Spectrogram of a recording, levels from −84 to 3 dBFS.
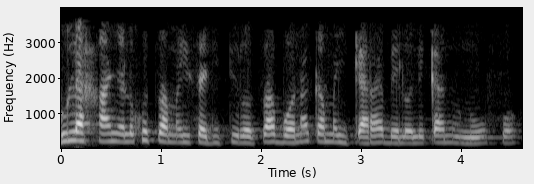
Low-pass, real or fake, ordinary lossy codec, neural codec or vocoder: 3.6 kHz; real; MP3, 32 kbps; none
